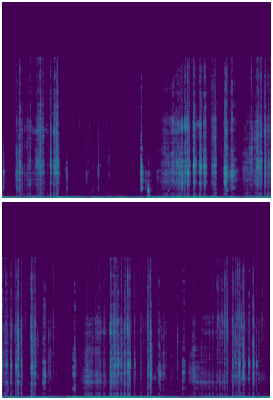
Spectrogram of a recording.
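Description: A metal blade scrapes along the side of a dry, bright green bar of soap, shaving off curls. Quick, uneven strokes give crisp scratching and tearing sounds with a bright hiss over a low rumble. Each stroke stops dry with almost no ring.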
